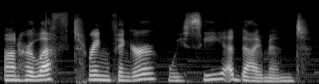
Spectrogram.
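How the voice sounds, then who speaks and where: A woman's voice: mid-range voice, measured pace, faint music behind. A woman reading scripted stage directions as the narrator of a screenplay table read.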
